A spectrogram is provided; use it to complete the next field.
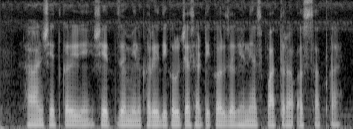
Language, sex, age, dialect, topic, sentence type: Marathi, male, 18-24, Southern Konkan, agriculture, statement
